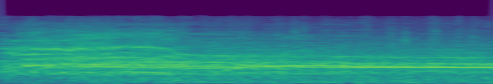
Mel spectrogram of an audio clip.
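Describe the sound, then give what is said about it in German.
A large crowd roars and cheers after a football goal, a steady wall of loud shouting with some high whoops and sustained voices carrying through. “Jeder kennt die zeitversetzten Torjubel zu Zeiten der Fußball-WM oder EM.”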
